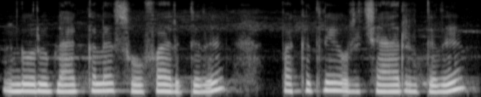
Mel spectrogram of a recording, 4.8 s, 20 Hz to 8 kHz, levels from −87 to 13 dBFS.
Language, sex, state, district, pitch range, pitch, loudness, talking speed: Tamil, female, Tamil Nadu, Kanyakumari, 205-230 Hz, 215 Hz, -14 LUFS, 125 wpm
